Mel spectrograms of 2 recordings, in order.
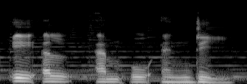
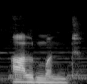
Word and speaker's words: almond: The first word we have it is a l m o n d. Many people mispronounce it as almond. But the correct pronunciation of this word is almond.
